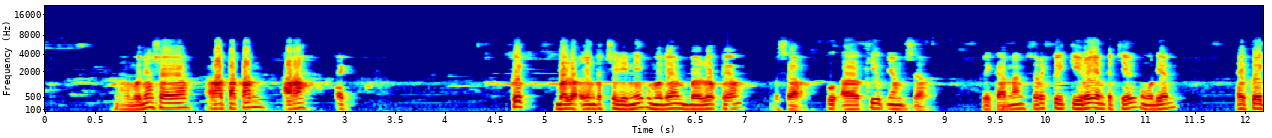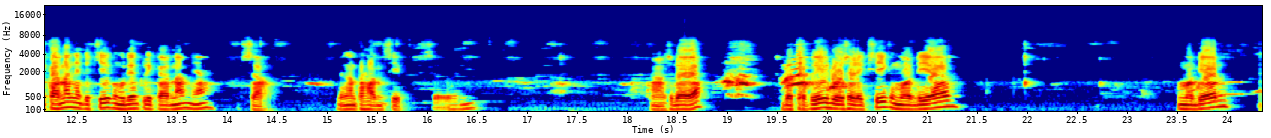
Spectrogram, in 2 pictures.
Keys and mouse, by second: 8.9-11.5 right drag, 11.5 middle click, 14.3-17.3 right drag, 18.7 middle click, 21.2 middle click, 22.3 KP_7.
